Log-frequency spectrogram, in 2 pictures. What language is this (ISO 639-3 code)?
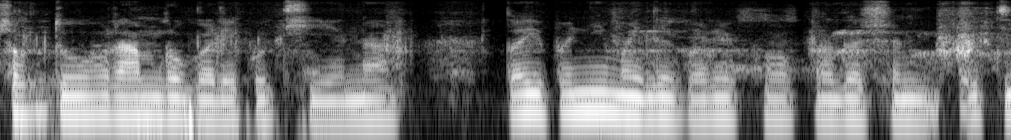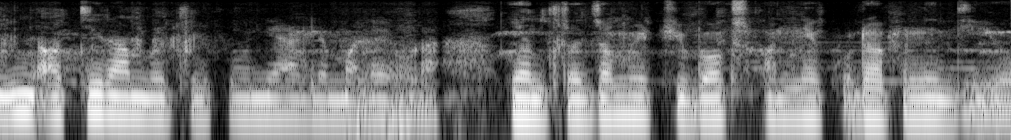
nep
